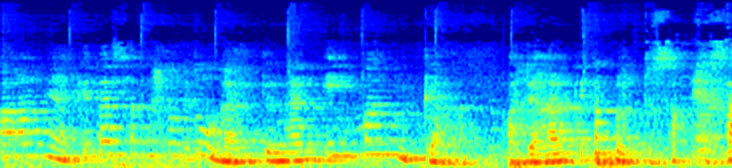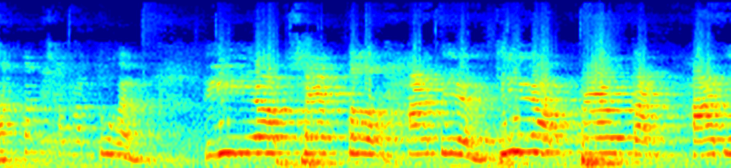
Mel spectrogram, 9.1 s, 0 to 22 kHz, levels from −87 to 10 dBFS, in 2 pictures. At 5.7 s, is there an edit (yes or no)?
no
